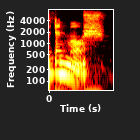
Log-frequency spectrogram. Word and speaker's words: Enmarch: The surname is Enmarch.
